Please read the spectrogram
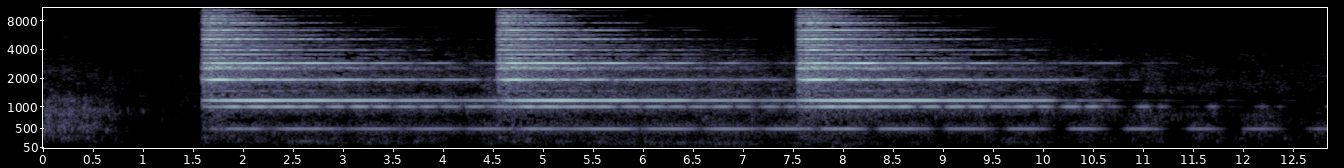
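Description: A bell struck three times, about three seconds apart, each stroke ringing out and dying away. The last stroke fades with a slow wobble. It is rung at the elevation of the consecrated host during the Eucharistic prayer of Mass.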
